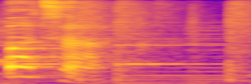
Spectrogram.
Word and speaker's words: butter: Another general distinction is that the Brits will pronounce T's in the middle of a word like a T, whereas Americans might change them to a D. Hmm. For example, butter.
